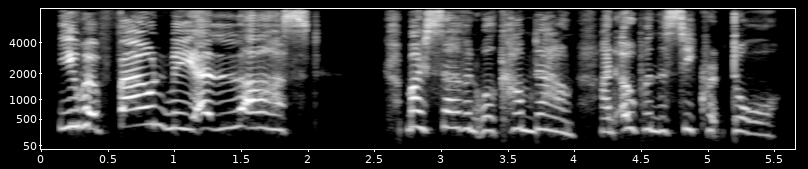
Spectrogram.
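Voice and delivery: happy relieved princess; excited. Acted. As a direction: speak with relief. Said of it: "she cried".

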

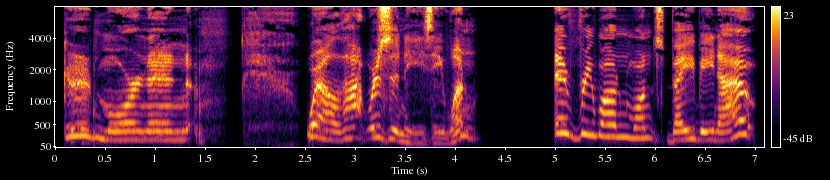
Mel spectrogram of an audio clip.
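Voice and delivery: a smug little magic creature; sand fairy. Acted. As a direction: sand fairy greeting the children, smug and slow.

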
